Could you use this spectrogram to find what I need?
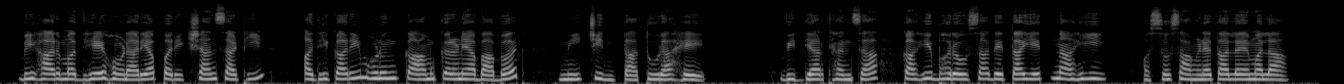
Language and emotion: Marathi, fearful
